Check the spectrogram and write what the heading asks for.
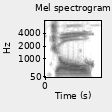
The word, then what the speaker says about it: Joel: It's Joel, like Noel, or some people say Noel.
